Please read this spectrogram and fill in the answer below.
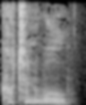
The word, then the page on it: cotton wool: British English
